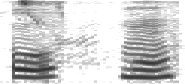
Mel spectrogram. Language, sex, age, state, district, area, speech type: Odia, female, 18-30, Odisha, Balangir, urban, spontaneous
